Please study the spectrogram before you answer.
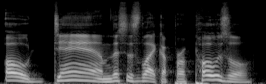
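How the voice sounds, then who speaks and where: A man voicing a brash, flippant young woman with slangy, excitable delivery in an audiobook story. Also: fairly high pitch, measured pace, no echo, clean studio sound. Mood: amused.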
